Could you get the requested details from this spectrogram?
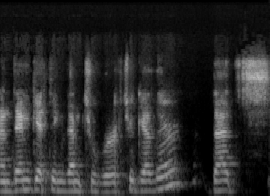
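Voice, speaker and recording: Fairly even intonation in a fairly high male voice. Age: 60s. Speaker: battery company executive. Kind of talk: interview. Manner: halting.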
